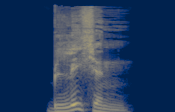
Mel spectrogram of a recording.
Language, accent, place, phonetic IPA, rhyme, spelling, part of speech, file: German, Germany, Berlin, [ˈblɪçn̩], -ɪçn̩, blichen, verb, De-blichen.ogg
- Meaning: inflection of bleichen: 1. first/third-person plural preterite 2. first/third-person plural subjunctive II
